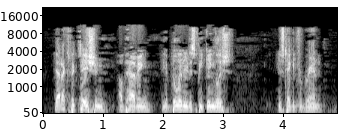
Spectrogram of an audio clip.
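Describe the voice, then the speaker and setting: Over noticeable background noise, a man with an American accent talks very fast at a medium pitch with fairly even intonation. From Boston area, US. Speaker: advocacy group advisory board member. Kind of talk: legislative testimony. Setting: legislative committee hearing. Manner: formal.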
